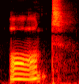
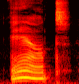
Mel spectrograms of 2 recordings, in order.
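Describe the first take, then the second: First: The vowel is a long, broad open sound. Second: The vowel is a short sound as in cat. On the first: "In British English they say aunt, where A U makes its broad A sound" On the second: "in American English the A U in this word makes the short A sound"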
